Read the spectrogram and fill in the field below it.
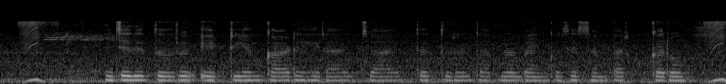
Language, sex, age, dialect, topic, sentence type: Maithili, female, 18-24, Angika, banking, statement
